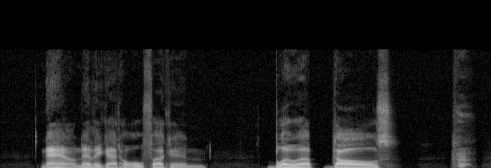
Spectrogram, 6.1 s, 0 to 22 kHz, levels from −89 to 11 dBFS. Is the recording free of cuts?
yes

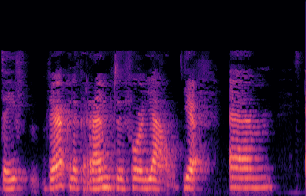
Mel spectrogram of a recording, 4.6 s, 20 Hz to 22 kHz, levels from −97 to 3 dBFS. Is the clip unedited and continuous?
yes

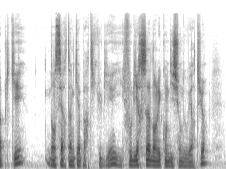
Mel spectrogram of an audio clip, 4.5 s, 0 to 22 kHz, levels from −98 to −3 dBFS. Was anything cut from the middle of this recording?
no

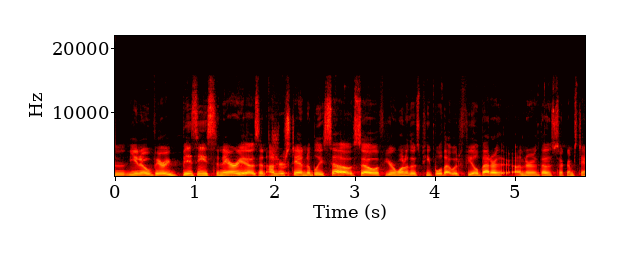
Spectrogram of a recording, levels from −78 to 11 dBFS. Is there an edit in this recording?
no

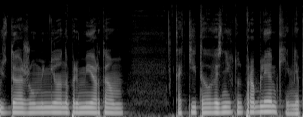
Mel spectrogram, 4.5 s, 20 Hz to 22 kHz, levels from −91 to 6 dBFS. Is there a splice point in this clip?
no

